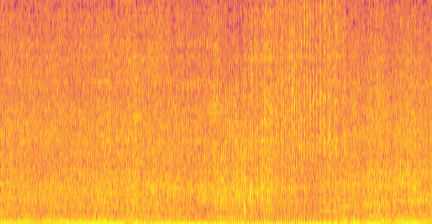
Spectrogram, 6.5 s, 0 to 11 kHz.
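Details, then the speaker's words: Restored International Harvester TD-7 Series C bulldozer diesel, out of gear, after restoration: deep steady drone with smooth dip and recovery in speed, even and strong; healthy, well sorted. "And I like the sound of that fan. Keep it cool."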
